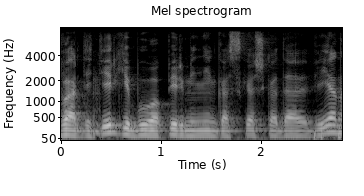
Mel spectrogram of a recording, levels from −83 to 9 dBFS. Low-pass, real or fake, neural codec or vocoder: 7.2 kHz; real; none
